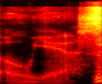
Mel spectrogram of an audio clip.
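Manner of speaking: low, soft solemn confirmation; imitating a grave little child; hushed, mock-solemn; very serious. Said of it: "Very serious".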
